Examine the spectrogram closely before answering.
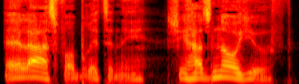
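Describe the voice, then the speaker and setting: A mournful old villager acted by a male reader talks from the grave. The voice is raised in pitch and drawn out, with archaic storybook phrasing, close and dry. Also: vocal fry, a little mellow, husky, no room sound, full character voice. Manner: slow, mournful, archaic speech. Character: mournful sixty-year-old dead Breton villager recalling losses. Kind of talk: dramatic storybook reading.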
